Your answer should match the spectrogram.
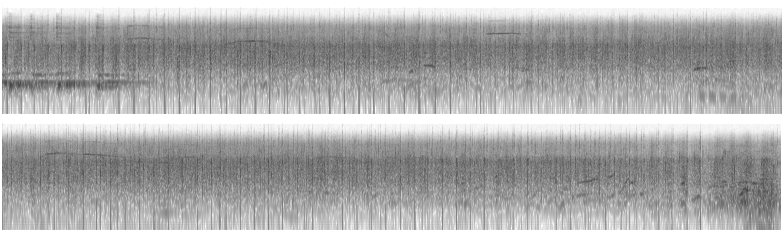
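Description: Concert audience applauding steadily throughout, with a few short whistles, while the last notes of a bağlama die away in the first second or so.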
